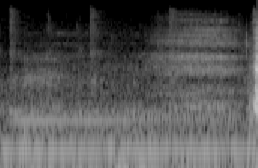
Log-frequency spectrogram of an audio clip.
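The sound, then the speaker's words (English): A single sharp, loud sneeze bursts out near the end after a stretch of quiet low hum with no talking. “Gesundheit. Oh, excuse me.”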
